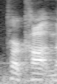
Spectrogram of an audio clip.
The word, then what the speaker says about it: Tarkatan: Tartan? Isn't that his race in Mortal Kombat? Is he making that? Tarkatan, that was right. I knew it was close. I was missing a syllable in there.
